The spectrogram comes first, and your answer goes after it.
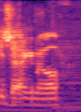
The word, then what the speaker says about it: Dragunov: Just say Dragunov. Just say Dragunov. Dragunov.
